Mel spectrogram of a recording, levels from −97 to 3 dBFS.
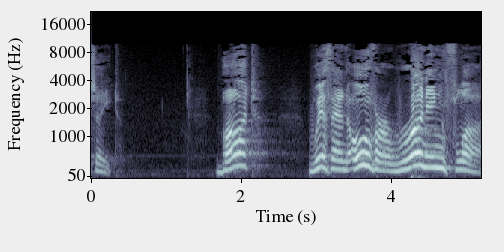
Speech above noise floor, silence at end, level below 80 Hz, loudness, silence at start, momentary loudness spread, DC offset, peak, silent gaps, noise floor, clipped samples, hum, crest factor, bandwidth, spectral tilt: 50 dB; 0 s; -58 dBFS; -14 LUFS; 0 s; 20 LU; under 0.1%; 0 dBFS; none; -65 dBFS; under 0.1%; none; 16 dB; 10.5 kHz; -4 dB/octave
